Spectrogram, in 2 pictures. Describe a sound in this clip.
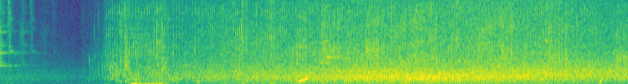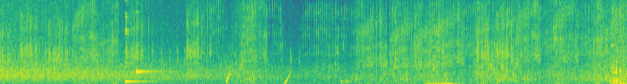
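A fishing reel whirs steadily.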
